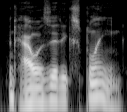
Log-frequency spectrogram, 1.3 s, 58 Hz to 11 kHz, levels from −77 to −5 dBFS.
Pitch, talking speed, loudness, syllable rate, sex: 90 Hz, 235 wpm, -20 LUFS, 6.3 syllables/s, male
